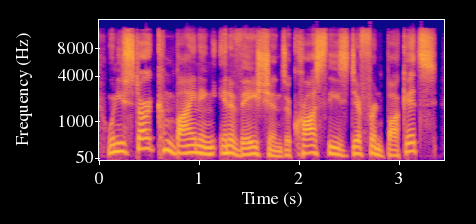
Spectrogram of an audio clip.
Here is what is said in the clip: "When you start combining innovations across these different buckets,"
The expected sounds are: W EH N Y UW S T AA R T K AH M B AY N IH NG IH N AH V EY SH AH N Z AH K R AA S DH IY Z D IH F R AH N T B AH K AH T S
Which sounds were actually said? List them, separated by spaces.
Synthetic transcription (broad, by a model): W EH N Y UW S T AA R T K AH M B AY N IH NG IH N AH V EY SH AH N Z AH K R AA S DH IY Z D IH F R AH N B AH K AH T S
